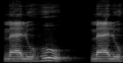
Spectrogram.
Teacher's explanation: چون ماقبل های ضمیر اگر فتحه و ضمه باشه او را با ص وادار میخوان یعنی مثل وا میخوان مثل پیش میخوانش ماله ماله و اگر ماقبل های ضمیر کسره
